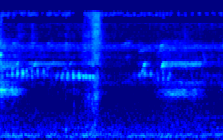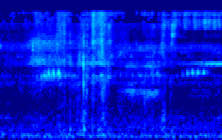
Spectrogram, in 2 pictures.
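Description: Near silence: faint outdoor ambience with a few soft, distant bird chirps every second or so.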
